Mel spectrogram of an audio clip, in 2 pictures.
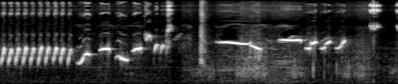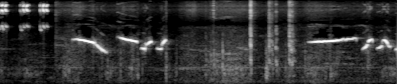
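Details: A white-rumped shama, recorded as tutoring song for pet birds: a fast pulsing trill, then scattered clear slurred whistles separated by pauses, with faint high ticking notes between.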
